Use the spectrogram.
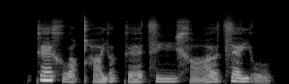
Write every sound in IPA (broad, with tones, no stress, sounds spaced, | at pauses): k ɛ˦ x ʊː˨ qʰ ə˨ j ə˦ k ɛ˨˦ t͡s iː˧ x ɑː˨˦ ə̯ t͡s ɛ˦ j ʊː˨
